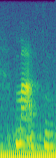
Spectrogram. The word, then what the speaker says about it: máximo: momento da pronúncia né máximo tem som de X né aí com X que tem som de s em máximo trouxe né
